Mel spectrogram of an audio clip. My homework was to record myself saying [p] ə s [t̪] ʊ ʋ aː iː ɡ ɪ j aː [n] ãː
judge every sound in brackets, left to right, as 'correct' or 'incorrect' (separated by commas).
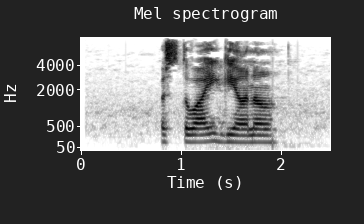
correct, correct, correct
